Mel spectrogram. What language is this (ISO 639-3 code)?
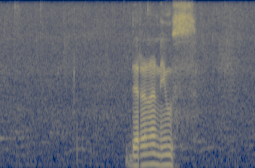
sin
